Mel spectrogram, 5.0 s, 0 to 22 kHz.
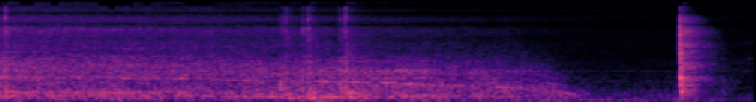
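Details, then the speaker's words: O scale NWSL Stanton drive (can motor, worm gears to axle gears), after mechanical tuning (break-in, deburred bushings, adjusted axles), analog run at 6 to 9 volts: steady even whir, no catching or clicks, then winds down to a stop. Normal running. "This would be at 6 volts. [Applause] Much quieter."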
